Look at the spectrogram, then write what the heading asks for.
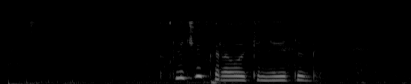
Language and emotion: Russian, neutral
